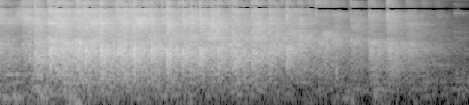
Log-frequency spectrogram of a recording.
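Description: Audience applause, many hands clapping at once, that dies away over a few seconds.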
